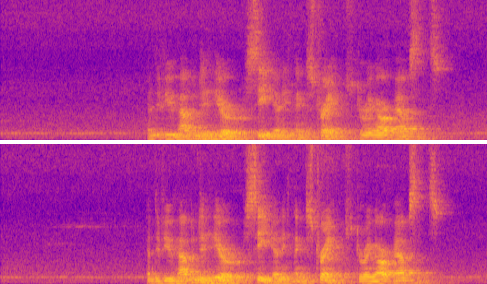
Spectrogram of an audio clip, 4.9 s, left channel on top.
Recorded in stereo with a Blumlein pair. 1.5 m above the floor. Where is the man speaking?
60° right, 0.9 m.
